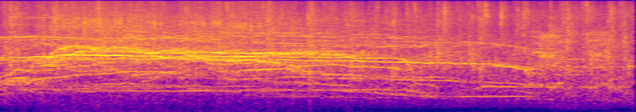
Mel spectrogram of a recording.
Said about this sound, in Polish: Jakże miło słyszeć te oklaski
